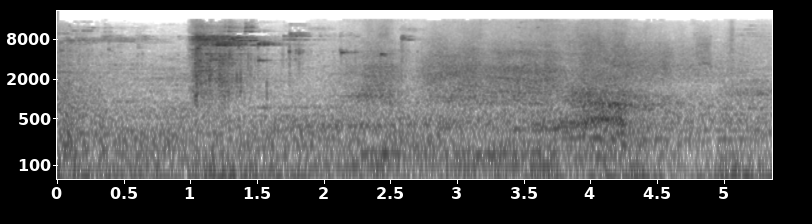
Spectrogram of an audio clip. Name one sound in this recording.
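Magic spells whoosh and crackle in a game.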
